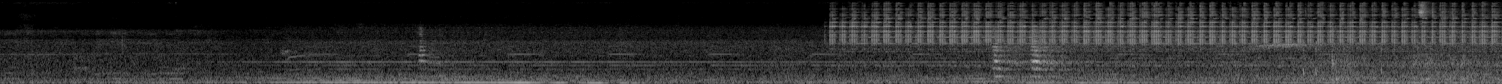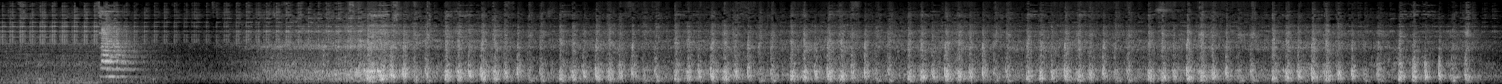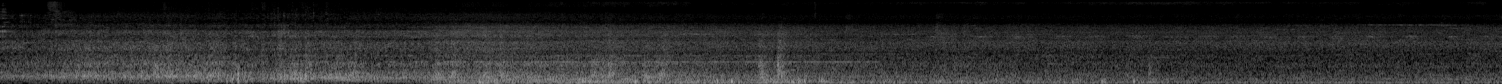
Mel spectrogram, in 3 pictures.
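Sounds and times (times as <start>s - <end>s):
train wheels clattering: 8.2s - 41.8s.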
